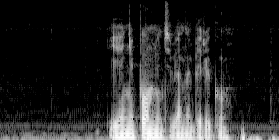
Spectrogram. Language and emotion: Russian, neutral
